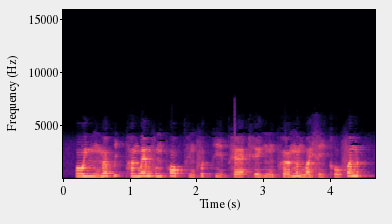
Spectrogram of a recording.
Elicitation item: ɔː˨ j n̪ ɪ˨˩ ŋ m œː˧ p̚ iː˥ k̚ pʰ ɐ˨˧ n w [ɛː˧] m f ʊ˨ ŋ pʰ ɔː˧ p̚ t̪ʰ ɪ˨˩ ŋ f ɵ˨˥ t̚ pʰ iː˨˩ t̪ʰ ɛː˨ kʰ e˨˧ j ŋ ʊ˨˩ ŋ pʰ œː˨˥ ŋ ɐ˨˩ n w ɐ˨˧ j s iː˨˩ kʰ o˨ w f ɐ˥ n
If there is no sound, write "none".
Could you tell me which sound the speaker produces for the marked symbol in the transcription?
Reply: ɛː˧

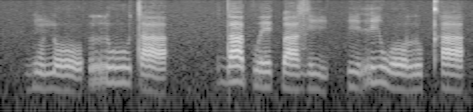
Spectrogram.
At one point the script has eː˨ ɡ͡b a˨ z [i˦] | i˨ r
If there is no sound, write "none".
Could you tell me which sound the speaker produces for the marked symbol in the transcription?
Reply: i˨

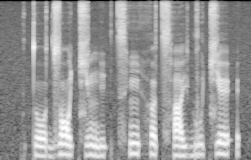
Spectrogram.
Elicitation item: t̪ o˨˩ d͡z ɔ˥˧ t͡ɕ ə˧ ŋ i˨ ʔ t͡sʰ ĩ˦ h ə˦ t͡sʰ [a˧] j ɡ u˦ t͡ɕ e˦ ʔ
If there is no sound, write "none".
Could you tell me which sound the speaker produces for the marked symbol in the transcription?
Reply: a˧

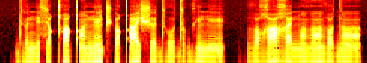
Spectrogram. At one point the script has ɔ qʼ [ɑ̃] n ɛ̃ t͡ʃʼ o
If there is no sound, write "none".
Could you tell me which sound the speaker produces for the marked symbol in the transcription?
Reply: ɔ̃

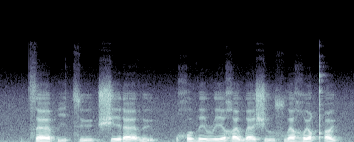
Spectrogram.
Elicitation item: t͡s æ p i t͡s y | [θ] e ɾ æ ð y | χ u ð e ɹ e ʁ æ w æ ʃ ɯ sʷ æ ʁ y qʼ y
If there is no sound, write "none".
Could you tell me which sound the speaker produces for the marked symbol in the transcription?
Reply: ʃ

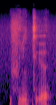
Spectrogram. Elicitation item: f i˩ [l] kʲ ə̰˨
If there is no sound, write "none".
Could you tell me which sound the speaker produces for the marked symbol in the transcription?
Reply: l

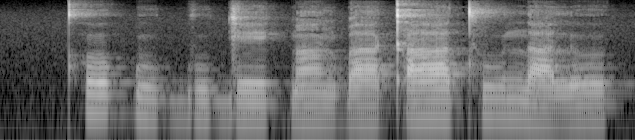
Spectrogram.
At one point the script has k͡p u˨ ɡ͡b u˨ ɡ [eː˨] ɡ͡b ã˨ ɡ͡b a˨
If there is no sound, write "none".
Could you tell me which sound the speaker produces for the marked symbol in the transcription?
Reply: eː˨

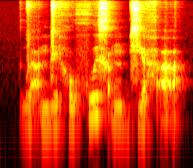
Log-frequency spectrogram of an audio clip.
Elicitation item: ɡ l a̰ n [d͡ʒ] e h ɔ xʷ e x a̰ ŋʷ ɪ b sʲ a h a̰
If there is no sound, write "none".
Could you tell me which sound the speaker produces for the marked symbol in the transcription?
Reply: d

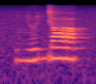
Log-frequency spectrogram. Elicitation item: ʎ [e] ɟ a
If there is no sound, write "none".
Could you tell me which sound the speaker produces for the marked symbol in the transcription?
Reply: ɘ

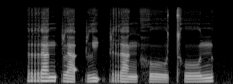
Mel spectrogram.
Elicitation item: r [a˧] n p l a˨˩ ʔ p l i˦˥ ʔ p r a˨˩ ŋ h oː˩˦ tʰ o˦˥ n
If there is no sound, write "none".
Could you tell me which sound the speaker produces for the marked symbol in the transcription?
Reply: a˥˩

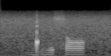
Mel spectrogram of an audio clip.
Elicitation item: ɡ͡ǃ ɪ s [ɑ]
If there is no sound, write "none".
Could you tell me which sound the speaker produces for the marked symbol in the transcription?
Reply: ɑ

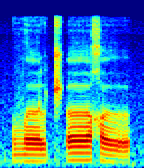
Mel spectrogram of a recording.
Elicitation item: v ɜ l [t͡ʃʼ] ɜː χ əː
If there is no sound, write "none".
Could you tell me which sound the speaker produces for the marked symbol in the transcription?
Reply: t͡ʃʼ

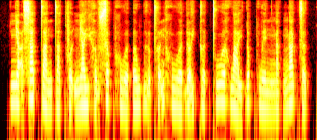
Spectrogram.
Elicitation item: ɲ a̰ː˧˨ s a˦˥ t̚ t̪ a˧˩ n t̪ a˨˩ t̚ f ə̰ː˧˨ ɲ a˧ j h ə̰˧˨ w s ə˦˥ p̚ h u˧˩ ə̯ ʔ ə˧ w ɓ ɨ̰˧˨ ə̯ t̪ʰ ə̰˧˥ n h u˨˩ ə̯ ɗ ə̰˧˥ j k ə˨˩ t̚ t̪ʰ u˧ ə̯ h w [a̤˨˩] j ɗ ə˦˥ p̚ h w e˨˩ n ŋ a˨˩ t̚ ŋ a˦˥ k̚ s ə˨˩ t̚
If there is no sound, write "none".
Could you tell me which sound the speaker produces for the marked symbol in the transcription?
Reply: a˧˩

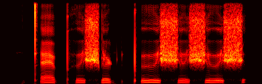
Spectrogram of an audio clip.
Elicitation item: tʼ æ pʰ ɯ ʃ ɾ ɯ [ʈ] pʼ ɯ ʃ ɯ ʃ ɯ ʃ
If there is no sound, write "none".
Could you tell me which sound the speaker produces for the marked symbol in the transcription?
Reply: ʈ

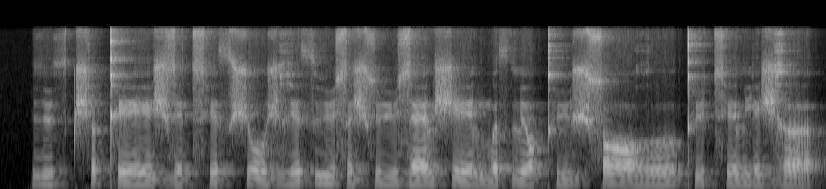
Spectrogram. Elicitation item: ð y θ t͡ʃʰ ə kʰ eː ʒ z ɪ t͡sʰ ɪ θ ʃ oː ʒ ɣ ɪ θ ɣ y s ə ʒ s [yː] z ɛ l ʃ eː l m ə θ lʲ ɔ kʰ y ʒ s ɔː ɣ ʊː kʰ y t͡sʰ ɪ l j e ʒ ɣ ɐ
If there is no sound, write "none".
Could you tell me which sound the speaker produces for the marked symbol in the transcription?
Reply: yː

